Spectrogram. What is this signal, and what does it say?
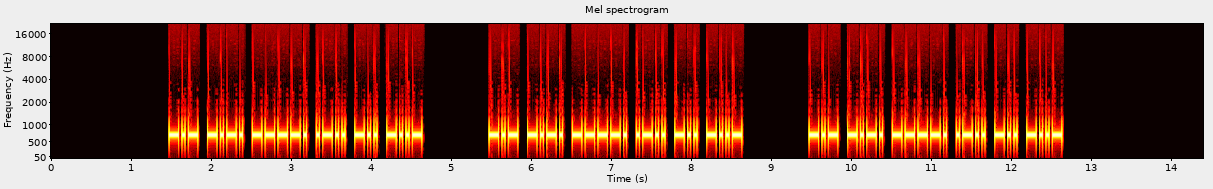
Morse code, heard as a keyed tone, about 30 wpm, 700 Hz. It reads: KC9LDX KC9LDX KC9LDX
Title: USA Call Signs - 6 Characters - Repeated 3x - 30wpm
